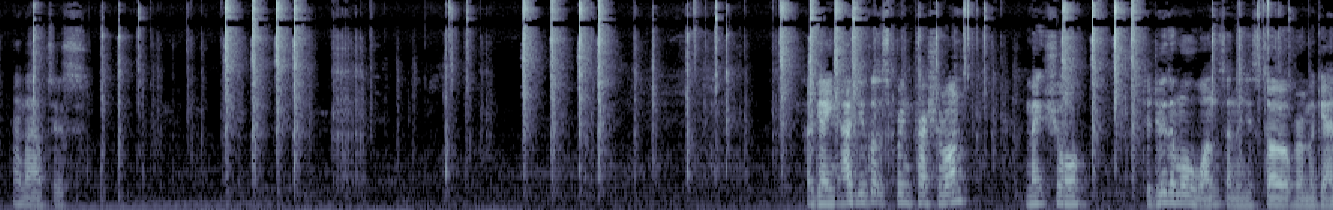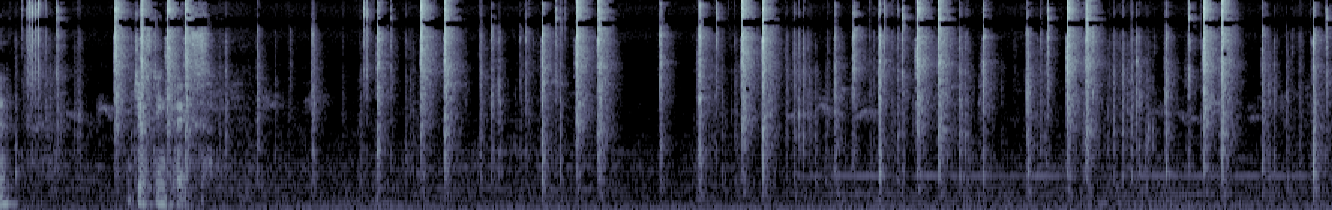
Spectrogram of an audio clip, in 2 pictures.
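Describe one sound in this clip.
A ratchet wrench clicks rapidly as bolts are turned.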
